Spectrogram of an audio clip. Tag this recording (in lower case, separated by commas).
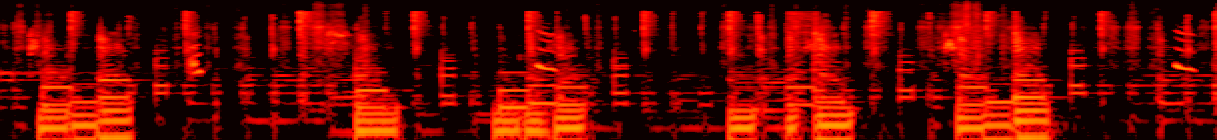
animal, dog, pets, music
